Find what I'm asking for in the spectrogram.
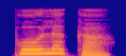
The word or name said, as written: ಪೋಲಕಾ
